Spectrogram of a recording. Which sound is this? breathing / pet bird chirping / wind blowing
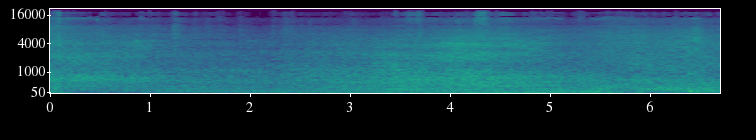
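wind blowing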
